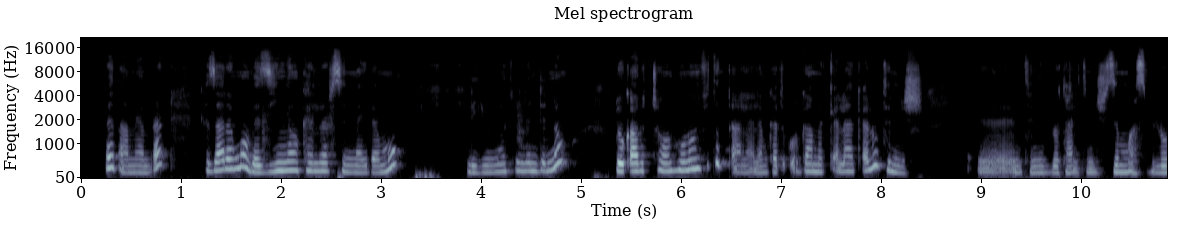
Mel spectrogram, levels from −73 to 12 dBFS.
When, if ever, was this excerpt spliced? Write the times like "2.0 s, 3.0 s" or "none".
5.1 s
